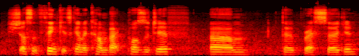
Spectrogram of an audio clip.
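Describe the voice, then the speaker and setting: A woman vlogging to camera from home, with a croaky voice from a sore throat, chatting in a rambling way with many fillers and restarts. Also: low voice, flat delivery, normal speed, pushed and bright, slight background noise. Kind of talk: casual chat to camera.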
